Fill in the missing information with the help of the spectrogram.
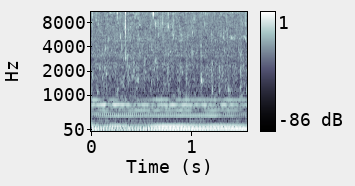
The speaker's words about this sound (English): You tune into the sound of the waterfall as it cascades down, just splashing into the pool of water.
